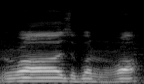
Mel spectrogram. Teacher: র জিহ্বার আগার উল্টা পিঠ তার বরাবর উপরের তালুর সঙ্গে লাগবে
